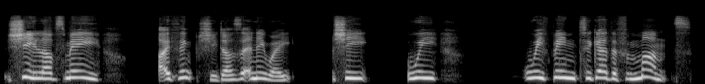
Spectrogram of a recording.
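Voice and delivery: loud, high, halting confession; spilling out suddenly. A narrator's reading. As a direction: blurt it out in agitated bursts. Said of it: "James's words spilt out suddenly".

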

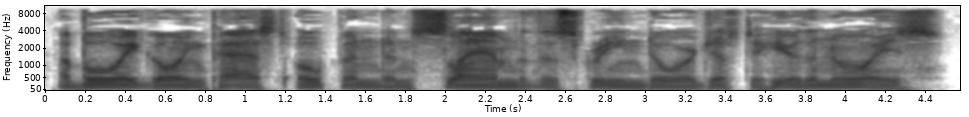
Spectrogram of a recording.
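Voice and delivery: ordinary delivery, nothing marked

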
